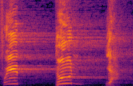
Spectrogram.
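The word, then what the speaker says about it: فِي الدُّنْيَا: rbana Atina Fid Dunya Fid Dunya itu sebenarnya bukan bacaan idhar tapi idgham harusnya bacanya bagaimana fidunya tapi ternyata oleh ulama Disuruh membaca secara zhar jelas Fid Dunya Kenapa urusan dunia harus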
